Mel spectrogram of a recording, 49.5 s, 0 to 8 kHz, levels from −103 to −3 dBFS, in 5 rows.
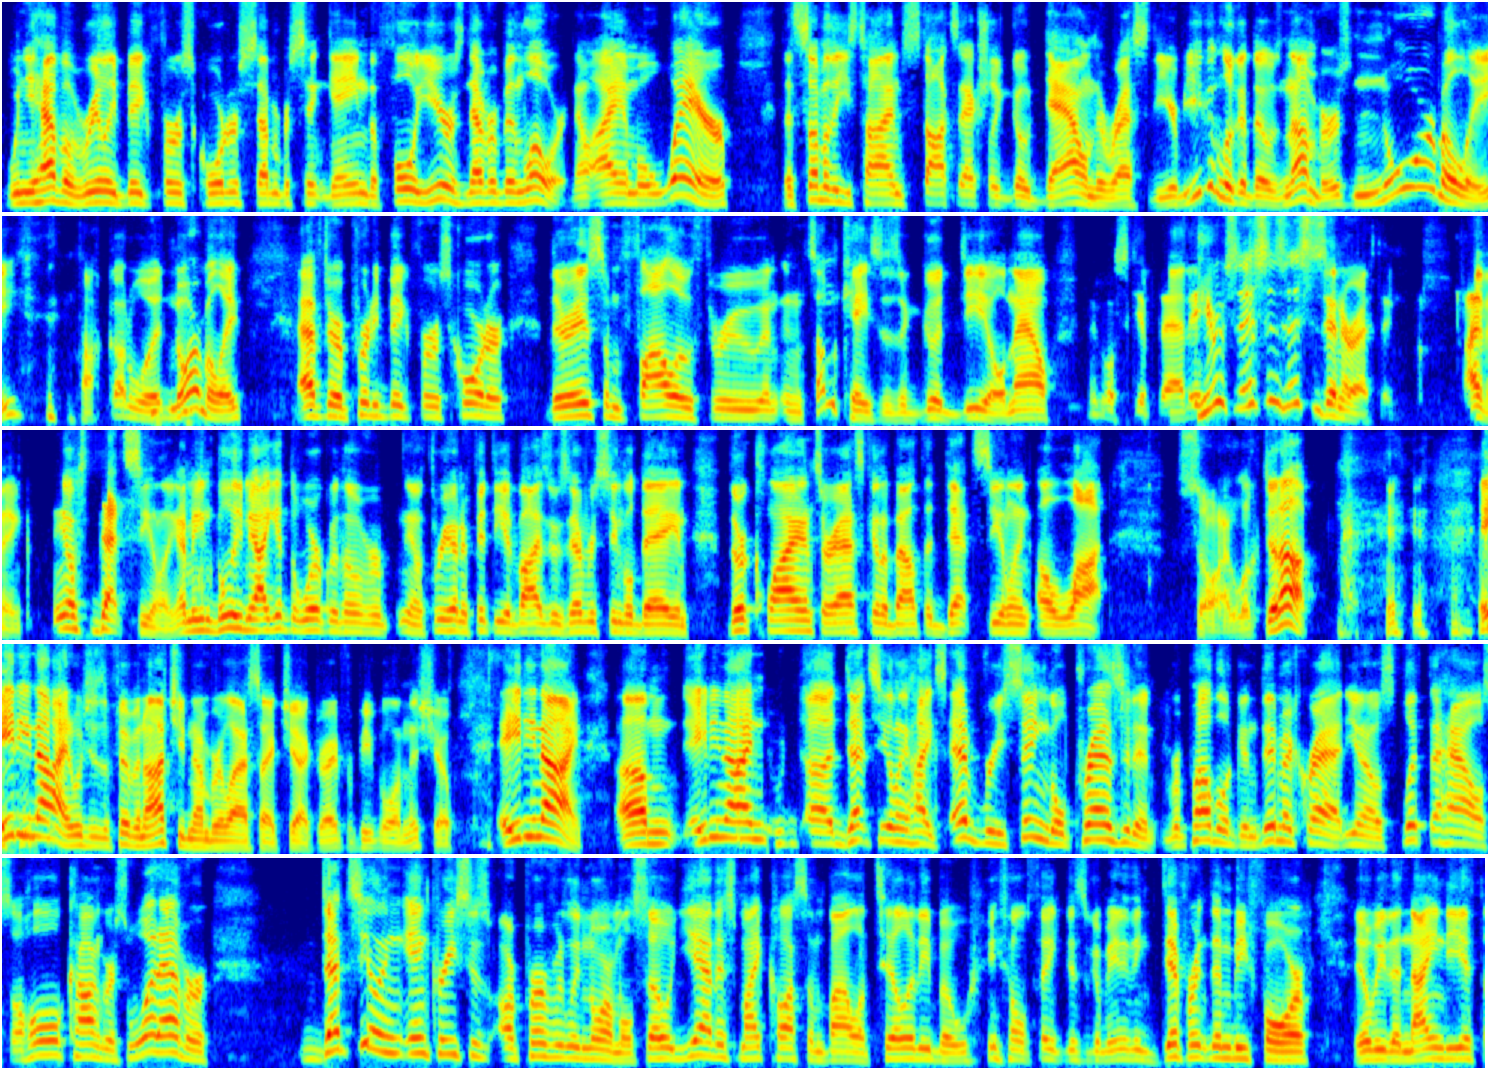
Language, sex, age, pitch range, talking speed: English, male, 30-49, 125-165 Hz, 220 wpm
